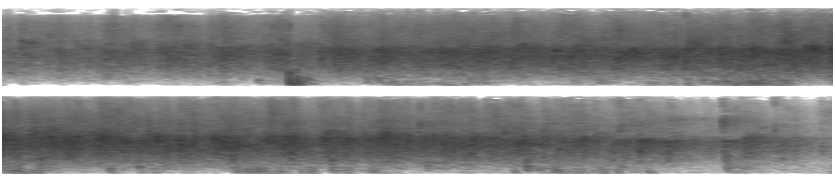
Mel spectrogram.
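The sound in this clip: Sustained audience applause greets an author introduced to give a talk on her new book, with dense, even clapping that continues loudly for several seconds before thinning at the very end.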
